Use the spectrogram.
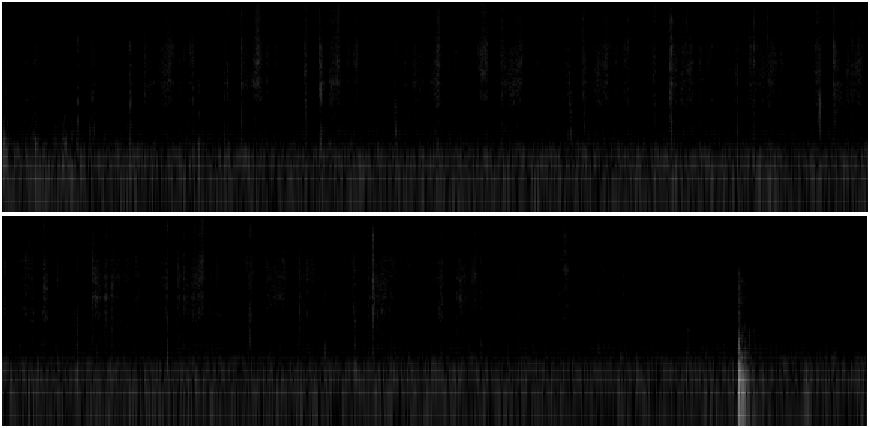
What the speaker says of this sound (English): we shuffle the set aside cards back into our deck.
